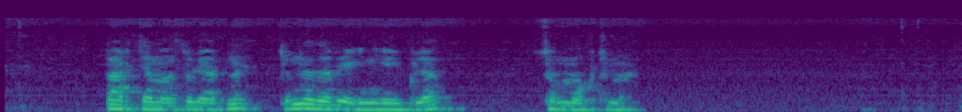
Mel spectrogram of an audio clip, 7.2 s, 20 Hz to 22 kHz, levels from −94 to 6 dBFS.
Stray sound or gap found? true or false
false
